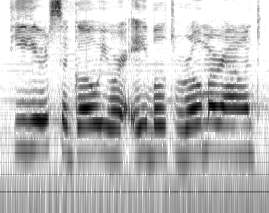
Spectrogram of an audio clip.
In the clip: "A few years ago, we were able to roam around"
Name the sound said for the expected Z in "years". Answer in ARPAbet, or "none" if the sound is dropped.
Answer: S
